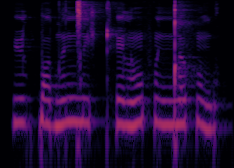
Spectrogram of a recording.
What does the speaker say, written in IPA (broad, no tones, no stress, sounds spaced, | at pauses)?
y l k͡p ɔ d ə̃ ŋ͡ǀ i ʃ ʈʰ e l õ f ə̃ ŋ͡ǃ ə f õ ɡ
